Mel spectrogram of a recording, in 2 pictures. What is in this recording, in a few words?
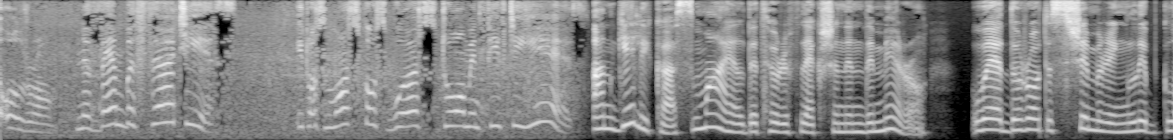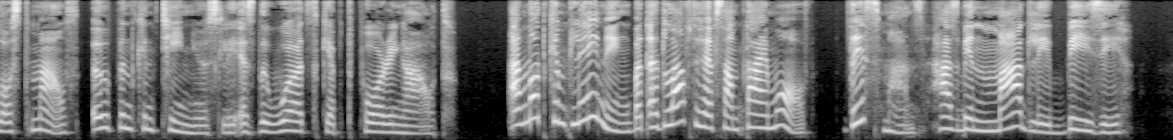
Russian English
